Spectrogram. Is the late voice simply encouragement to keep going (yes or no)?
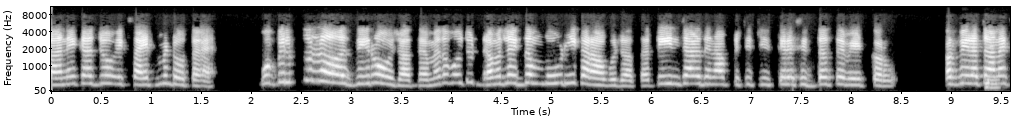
yes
